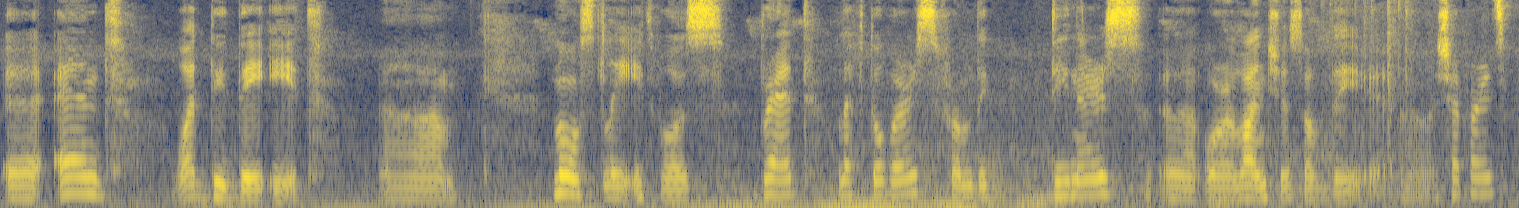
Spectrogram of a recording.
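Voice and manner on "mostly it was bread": normal talking voice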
